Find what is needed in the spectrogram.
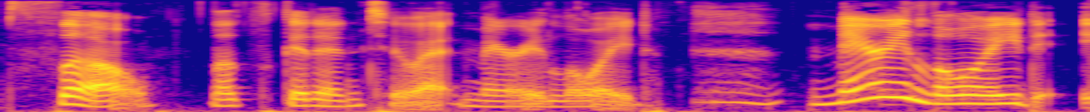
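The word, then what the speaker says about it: Mari Lwyd: Now, that's how it's pronounced. It's not spelled the Mary Lloyd. I'm going to tell you how it's spelled right now, because it's okay. Welsh, and it's like all the consonants. Mary is M-A-R-I. Pretty mm-hmm. standard. – Mary, yeah. – Lloyd is L-W-Y-D.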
